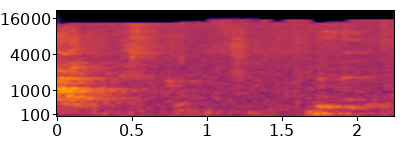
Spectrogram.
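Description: A performer's high-pitched vocal cry, gliding in pitch, at the very start, fading out within half a second. A few low spoken sounds come near the end.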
